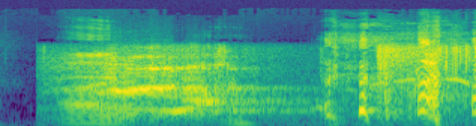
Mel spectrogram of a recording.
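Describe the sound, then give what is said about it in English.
Someone imitates a donkey's bray with a drawn-out, harmonic voiced honk that slides down in pitch, then breaks into a few choppy, rasping gasps. “So is this with the donkey noise?”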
